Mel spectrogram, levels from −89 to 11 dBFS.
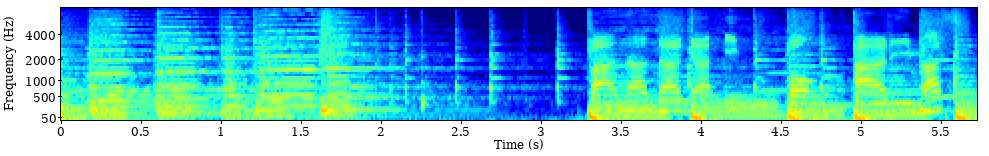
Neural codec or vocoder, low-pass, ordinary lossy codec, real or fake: none; none; none; real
